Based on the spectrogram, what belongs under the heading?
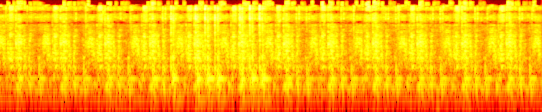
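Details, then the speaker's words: Electric cigarette rolling machine running: fast, uneven rattling chatter from the rolling mechanism, about two beats a second. The noise comes from the tobacco level running low. "bir arkadaşımız yazmış abi neden ses geliyor burada tütün azaldığı için buradan ses geliyor"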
